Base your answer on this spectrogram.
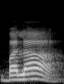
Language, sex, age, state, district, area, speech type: Kannada, female, 60+, Karnataka, Bangalore Rural, rural, read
